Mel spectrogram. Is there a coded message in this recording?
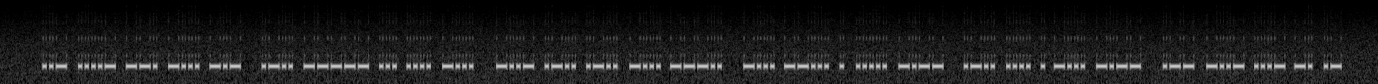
Yes: Morse code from 0.4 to 13.5 s, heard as a keyed tone, hand-sent with a paddle, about 36 wpm, 850 Hz. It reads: U4GBK L0SHB XLLB8 B7E5Y LHEBY WXVNA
